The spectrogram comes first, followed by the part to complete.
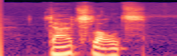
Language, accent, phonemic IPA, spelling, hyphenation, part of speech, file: Dutch, Netherlands, /ˈdœy̯ts.lɑnt/, Duitsland, Duits‧land, proper noun, Nl-Duitsland.ogg
- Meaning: Germany (a country in Central Europe)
